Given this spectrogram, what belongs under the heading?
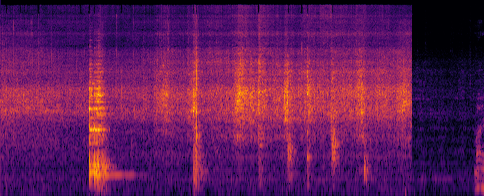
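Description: Cooked rice is stirred into a mango and coconut tempering in a pan, giving a string of scraping, scooping strokes with a faint sizzle underneath, then falling silent near the end.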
